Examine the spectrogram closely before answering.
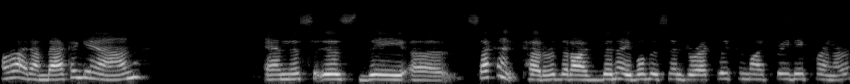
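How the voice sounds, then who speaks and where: A woman speaks with a fairly high pitch and ordinary pitch variation. It is an ordinary speaking voice. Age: 60s. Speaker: potter. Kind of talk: casual talk to camera.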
